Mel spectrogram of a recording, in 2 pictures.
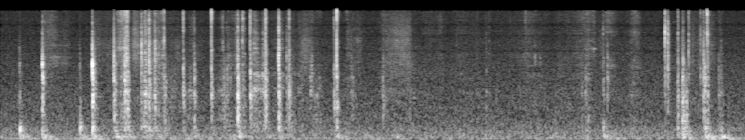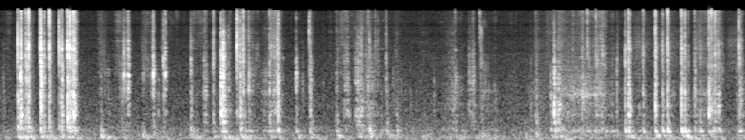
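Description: Long nails tap quickly on the buttons, knobs and surface of a black plastic car stereo faceplate in a Prius. Bright, dry clicks come in fast bursts with a quiet stretch around four to six seconds, and each tap dies away almost instantly.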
